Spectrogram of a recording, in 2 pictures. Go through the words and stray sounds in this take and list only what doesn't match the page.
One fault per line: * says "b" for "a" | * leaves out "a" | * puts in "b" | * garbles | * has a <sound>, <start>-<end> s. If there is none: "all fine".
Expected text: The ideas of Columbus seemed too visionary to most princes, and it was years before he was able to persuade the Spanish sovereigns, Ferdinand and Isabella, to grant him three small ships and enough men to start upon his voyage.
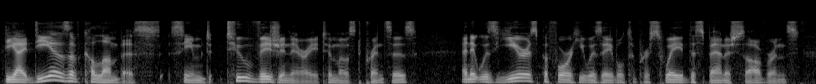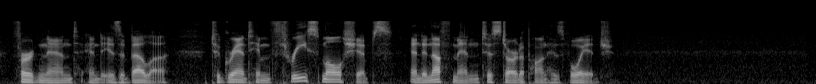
all fine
